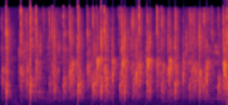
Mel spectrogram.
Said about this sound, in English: So we should take a moment to have a round of applause.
